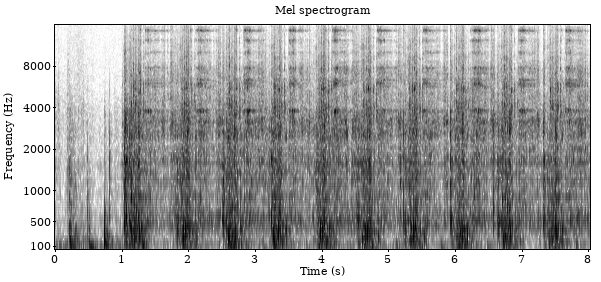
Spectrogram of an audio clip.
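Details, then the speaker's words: $10 Craftsman leaf blower that stopped after reportedly getting the wrong fuel, air cleaner missing, spark and fuel confirmed: repeated pull-cord strokes about 1.5 per second with raspy whirring, never firing; cranks but won't start, and the owner suspects low compression. "alright guys so I know I have spark and I know I have fuel inside the tank the only other thing that it could be is compression"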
